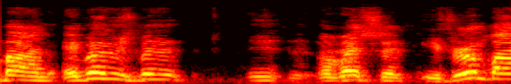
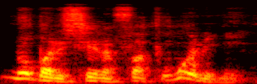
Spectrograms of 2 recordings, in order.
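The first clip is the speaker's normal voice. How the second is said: ordinary talk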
